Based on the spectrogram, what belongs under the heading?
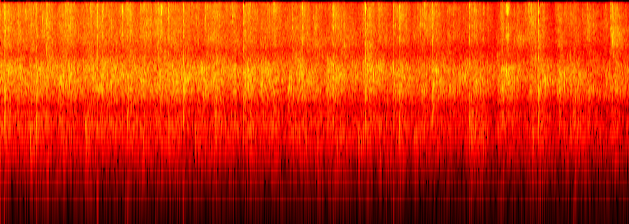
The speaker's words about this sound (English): If there are no more presenters in the audience, huge round of applause for all of the lightning talk presenters here at the Congress.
